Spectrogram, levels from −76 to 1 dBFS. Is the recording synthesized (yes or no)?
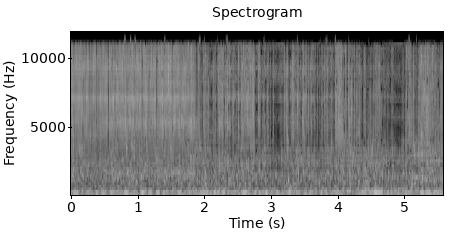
yes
